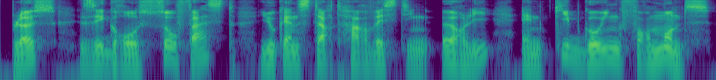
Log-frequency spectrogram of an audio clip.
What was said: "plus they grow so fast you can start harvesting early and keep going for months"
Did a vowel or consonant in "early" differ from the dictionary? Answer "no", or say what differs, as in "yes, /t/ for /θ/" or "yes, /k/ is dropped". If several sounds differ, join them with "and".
no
